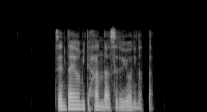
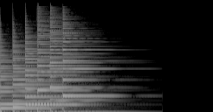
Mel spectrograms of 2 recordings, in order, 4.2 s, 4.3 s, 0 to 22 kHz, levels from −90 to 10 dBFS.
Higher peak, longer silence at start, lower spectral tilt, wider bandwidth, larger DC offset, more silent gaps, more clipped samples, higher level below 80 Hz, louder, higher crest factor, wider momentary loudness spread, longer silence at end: first, -4 dBFS vs -12 dBFS; first, 1.1 s vs 0 s; about the same, -5 dB/octave vs -4 dB/octave; second, 8.2 kHz vs 18 kHz; neither; about the same, 2.89-2.97 s vs 3.28-3.33 s; neither; about the same, -52 dBFS vs -52 dBFS; first, -22 LUFS vs -27 LUFS; about the same, 22 dB vs 18 dB; about the same, 16 LU vs 16 LU; first, 1.1 s vs 0 s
